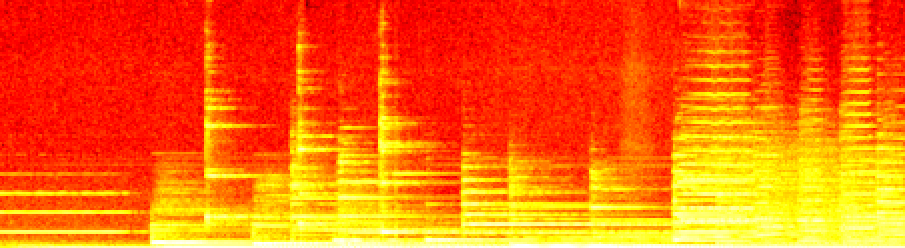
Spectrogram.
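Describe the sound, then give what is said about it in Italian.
A full orchestra bursts in after a quiet sustained opening, playing a loud tutti refrain of dense, shifting chords that swell steadily to the end, with no voices. The refrain separates the various sections of the piece. “Qui c'è di nuovo il tutti. Una specie di ritornello, diciamo, che separa le varie le varie sezioni.”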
